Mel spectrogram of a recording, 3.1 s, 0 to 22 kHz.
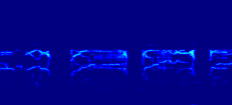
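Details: Three rasping, drawn-out wails from peregrine falcon nestlings begging at a feeding, PGE Toruń, Poland, 30 April 2022. Each lasts roughly half a second, with short silences between them.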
